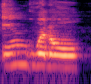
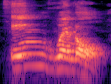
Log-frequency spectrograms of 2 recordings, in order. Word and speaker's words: inguinal: It is tough because I cannot pronounce it. Do you know what it starts with? What letter? I. Yes, that's the inguinal region. Huh? Inguinal.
